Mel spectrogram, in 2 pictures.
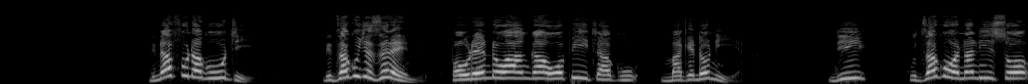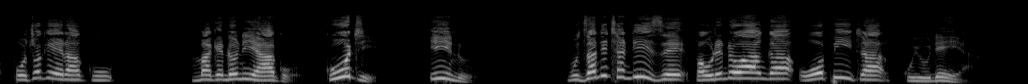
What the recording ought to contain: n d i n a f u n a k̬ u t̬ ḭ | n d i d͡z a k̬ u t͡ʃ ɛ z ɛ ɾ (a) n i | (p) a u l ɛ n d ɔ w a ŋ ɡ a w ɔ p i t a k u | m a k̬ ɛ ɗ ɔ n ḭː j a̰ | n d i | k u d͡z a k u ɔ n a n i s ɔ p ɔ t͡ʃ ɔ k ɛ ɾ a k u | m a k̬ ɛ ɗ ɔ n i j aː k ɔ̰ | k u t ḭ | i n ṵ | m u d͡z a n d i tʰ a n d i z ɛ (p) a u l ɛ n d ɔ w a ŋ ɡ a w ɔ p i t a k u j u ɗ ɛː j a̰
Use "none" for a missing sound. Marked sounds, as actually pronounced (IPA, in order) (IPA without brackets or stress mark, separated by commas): ɛ, p, p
